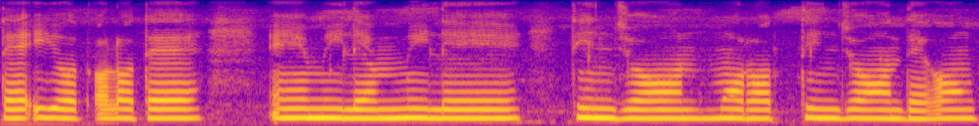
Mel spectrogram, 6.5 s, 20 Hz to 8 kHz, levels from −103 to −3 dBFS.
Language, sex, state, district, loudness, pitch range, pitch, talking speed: Chakma, female, Tripura, West Tripura, -14 LUFS, 210-215 Hz, 210 Hz, 100 wpm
